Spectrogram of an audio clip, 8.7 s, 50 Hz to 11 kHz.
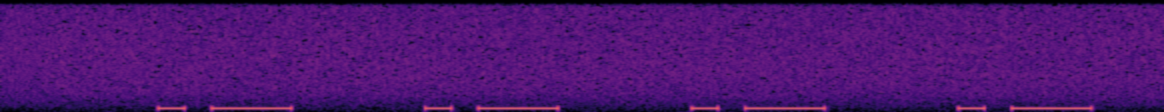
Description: Telephone call progress tone (pulsed, as in Italy), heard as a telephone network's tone, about 420 Hz. Dial tone.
